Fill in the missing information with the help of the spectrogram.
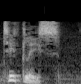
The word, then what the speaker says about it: Titlis: You're intimately identified with it here in Engelberg, and that's the Mount Titlis. You have to be careful how you pronounce that. That's actually the way it is. T-I-T-L-I-S. We didn't invent it. That's really the name of the mountain.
